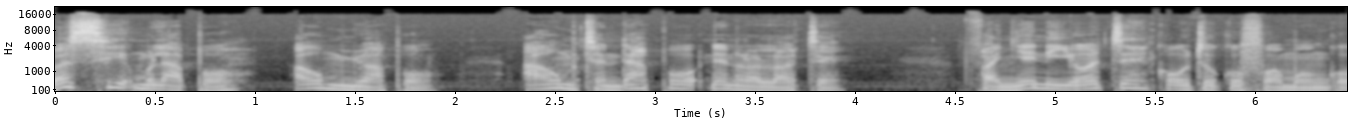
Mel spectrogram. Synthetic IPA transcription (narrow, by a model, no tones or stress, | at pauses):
basimulapɔaumuɲwapɔaum̩tʰɛndapɔnɛnɔlɔlɔtʰɛ | faɲɛnijɔtɛkwautukufuwamɔːŋɡɔ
